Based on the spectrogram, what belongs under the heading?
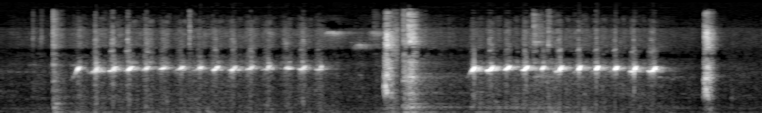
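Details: Sumatran laughingthrush pair, male and female, endemic to Sumatra and protected, with two fast runs of about a dozen clear whistled notes at steady pitch, each run lasting about two seconds, broken by short harsh squawks.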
